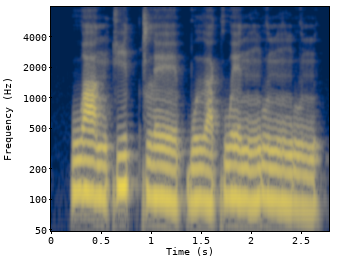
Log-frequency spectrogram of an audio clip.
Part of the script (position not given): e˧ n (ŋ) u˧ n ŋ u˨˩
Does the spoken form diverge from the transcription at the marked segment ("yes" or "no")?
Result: no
